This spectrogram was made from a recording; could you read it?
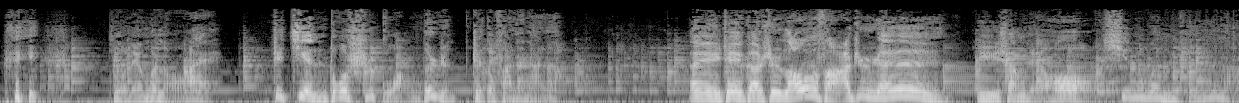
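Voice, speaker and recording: Animated, folksy old Beijing man. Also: high-pitched, slow, faint music behind, full character voice. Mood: folksy, enthusiastic. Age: older. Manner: chatty, folksy, theatrical, chuckling interjections. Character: chatty retired courthouse doorman, eager neighborhood law volunteer. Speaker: storytelling host and lead character of a radio drama. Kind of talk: Chinese radio drama acting, folksy storytelling.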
